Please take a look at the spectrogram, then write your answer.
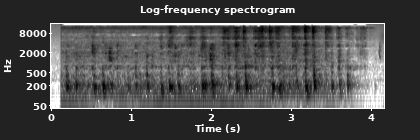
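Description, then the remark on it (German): A horse gallops straight ahead, not performing any schooling movement, in a steady, rolling rhythm of heavy, thudding hoofbeats over a constant low rumble. There are no voices, and the pounding continues for about four seconds before stopping. “Das Pferd galoppiert im Endeffekt geradeaus, also es ist gar keine Lektion, die es macht.”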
